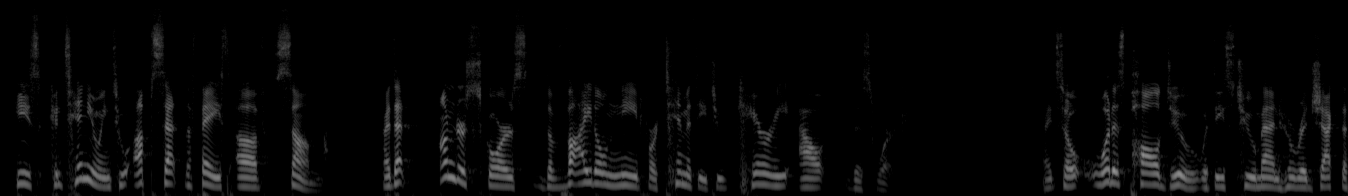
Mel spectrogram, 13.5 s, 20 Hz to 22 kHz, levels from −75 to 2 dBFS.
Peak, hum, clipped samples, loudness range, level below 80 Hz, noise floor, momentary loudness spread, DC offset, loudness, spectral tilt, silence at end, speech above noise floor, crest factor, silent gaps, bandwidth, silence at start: -22 dBFS; none; under 0.1%; 8 LU; -76 dBFS; -85 dBFS; 11 LU; under 0.1%; -44 LUFS; -3.5 dB/octave; 0 s; 41 dB; 24 dB; none; 19 kHz; 0.15 s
